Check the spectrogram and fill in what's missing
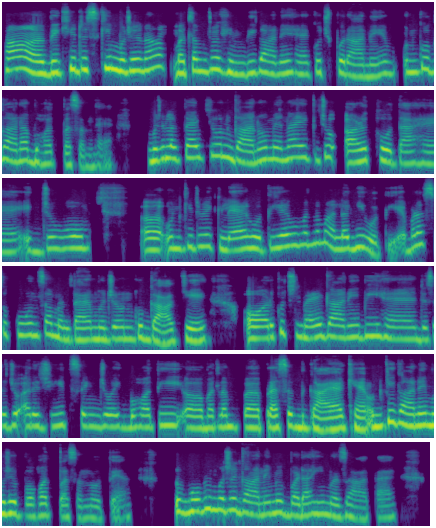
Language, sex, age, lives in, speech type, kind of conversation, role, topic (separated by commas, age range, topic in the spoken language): Hindi, female, 25-29, India, conversation, advice, user, व्यस्त दिनचर्या में मैं अपने शौक के लिए समय कैसे निकालूँ?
